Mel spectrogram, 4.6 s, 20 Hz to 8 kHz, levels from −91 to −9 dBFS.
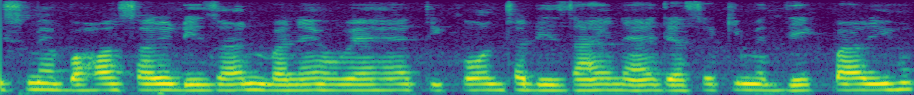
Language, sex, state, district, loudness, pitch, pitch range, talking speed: Hindi, female, Bihar, Katihar, -15 LUFS, 180 Hz, 175-185 Hz, 235 wpm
